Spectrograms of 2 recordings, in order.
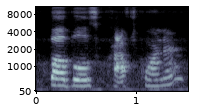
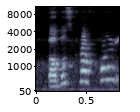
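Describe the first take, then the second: First: Said in the usual way. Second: Puzzled question. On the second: Real, not acted. Reading the chat, puzzled and much higher. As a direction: pitch jumps higher on Corner, questioning.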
